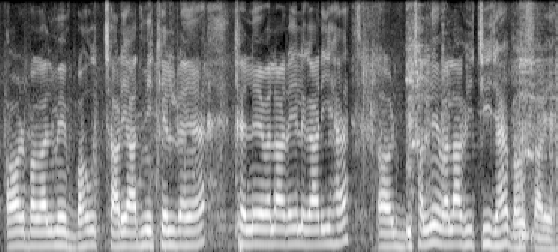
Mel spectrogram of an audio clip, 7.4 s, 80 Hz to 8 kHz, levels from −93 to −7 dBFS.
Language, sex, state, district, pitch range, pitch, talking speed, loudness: Hindi, male, Bihar, Purnia, 155-175 Hz, 170 Hz, 195 wpm, -14 LUFS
